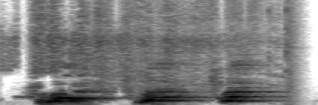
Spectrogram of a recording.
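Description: Dogs let out three loud barks, each a full woof followed by a short whining tail, spaced about half a second apart and close by.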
